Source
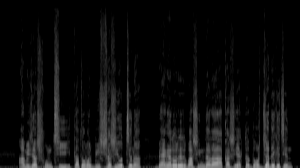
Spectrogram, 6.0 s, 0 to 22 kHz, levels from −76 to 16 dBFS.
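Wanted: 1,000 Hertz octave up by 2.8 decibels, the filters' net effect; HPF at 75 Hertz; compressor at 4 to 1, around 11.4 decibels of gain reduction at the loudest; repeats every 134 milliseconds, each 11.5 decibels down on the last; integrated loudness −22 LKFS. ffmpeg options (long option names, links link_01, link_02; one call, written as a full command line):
ffmpeg -i in.wav -af "highpass=75,equalizer=frequency=1000:width_type=o:gain=4,acompressor=threshold=-31dB:ratio=4,aecho=1:1:134|268|402:0.266|0.0718|0.0194,volume=13dB" out.wav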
